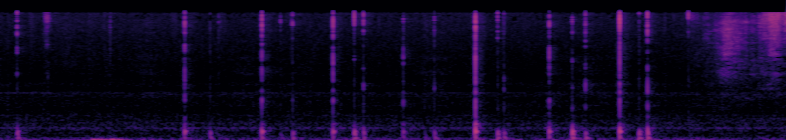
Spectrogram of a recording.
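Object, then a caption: Small plastic bottle with cap. A small opaque dark-blue plastic bottle with a cap is held in the hands and tapped with the fingernails. About fifteen short, dry clicks land at an uneven pace, each with a dull low body that dies away almost at once. The taps sit over a quiet background.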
